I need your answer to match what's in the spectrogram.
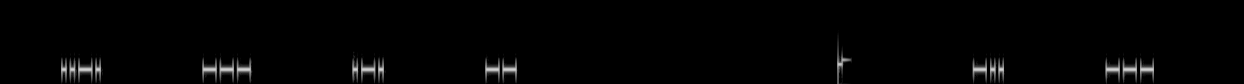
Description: Morse code, heard as a keyed tone, about 28 wpm, spaced as for 8 wpm, 700 Hz. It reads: FORM DO
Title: 8x Character Spacing - Top 200 Words - 28wpm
